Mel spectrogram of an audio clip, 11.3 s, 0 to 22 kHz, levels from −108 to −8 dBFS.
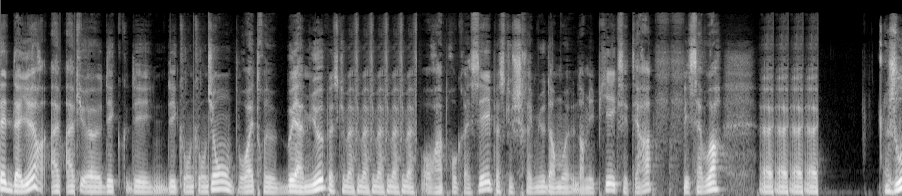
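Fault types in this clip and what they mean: Repeated buffer: late audio made the device replay its last block, so the speech stutters as 186 ms chunks repeat up to four extra times.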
